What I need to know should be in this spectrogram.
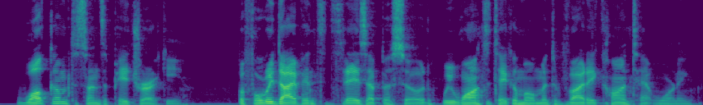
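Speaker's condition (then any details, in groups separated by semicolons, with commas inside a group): No condition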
